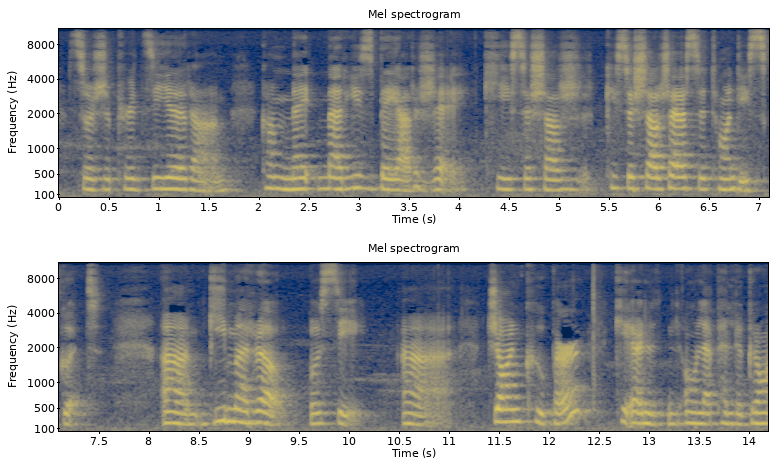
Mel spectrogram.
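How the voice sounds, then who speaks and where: Very slow, monotone, flat delivery with long, frequent pauses. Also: woman. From southwestern Ontario, Canada. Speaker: teacher. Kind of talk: personal testimony talk.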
